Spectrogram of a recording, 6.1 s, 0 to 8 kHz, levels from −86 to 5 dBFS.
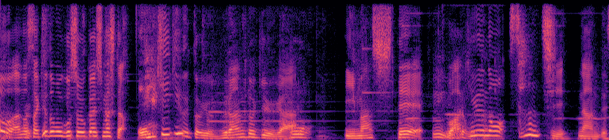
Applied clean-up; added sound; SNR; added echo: neural mask model RNNoise.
